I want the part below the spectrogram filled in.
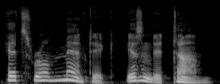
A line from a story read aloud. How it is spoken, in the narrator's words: Her voice sang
